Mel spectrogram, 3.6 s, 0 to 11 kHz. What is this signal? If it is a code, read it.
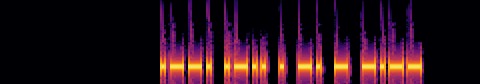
Morse code, heard as a keyed tone, about 36 wpm, 700 Hz. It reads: PLENTY
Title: Six Letter Words - 35wpm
